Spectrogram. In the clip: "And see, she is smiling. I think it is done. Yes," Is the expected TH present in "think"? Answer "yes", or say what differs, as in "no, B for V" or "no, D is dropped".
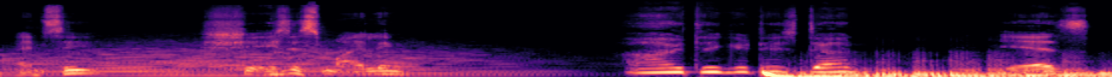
no, T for TH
